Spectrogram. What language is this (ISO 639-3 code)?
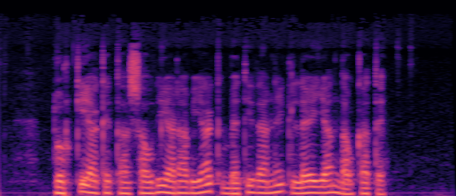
eus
